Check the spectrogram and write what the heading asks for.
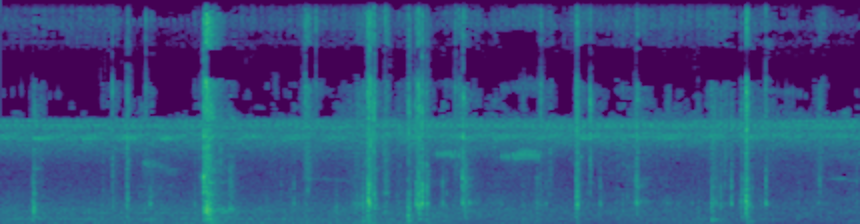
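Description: Footsteps going down wooden-deck stairs: a few irregular knocks and clicks, the loudest about a second and a half in. Insects keep up a steady high buzz behind them.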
